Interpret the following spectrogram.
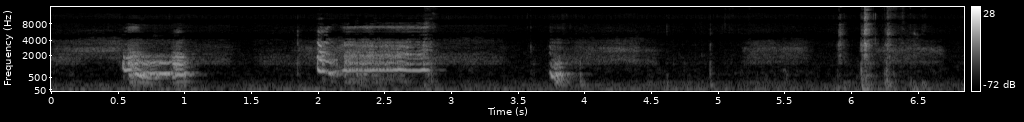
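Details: Marshmallow, a cat found as a kitten hiding in a storehouse and now grown big, gives a strange dog-like voice: three loud harmonic meows, the second long and wavering, the last short and falling, followed by soft rustling and clicks.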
